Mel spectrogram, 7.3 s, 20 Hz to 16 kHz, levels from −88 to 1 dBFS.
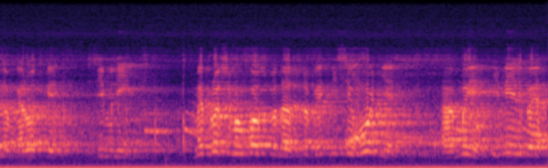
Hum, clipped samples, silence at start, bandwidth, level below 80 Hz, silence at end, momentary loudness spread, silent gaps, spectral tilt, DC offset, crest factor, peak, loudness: none; under 0.1%; 0 s; 15 kHz; -48 dBFS; 0 s; 15 LU; none; -3.5 dB/octave; 3%; 18 dB; -2 dBFS; -20 LUFS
